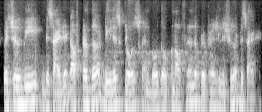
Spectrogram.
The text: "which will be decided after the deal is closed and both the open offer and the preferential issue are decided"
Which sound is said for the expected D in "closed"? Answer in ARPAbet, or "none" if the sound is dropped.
none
